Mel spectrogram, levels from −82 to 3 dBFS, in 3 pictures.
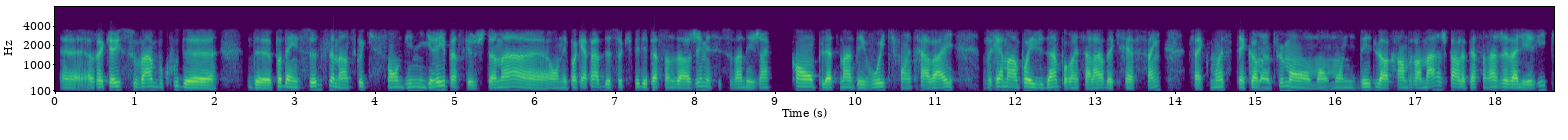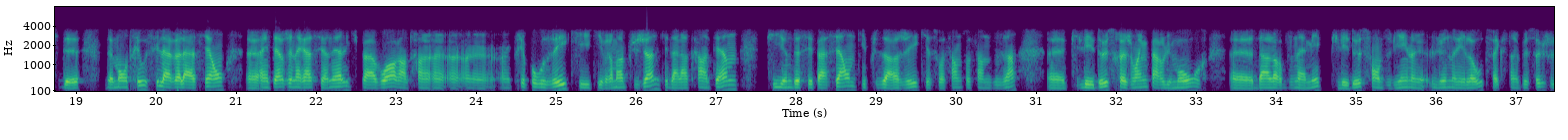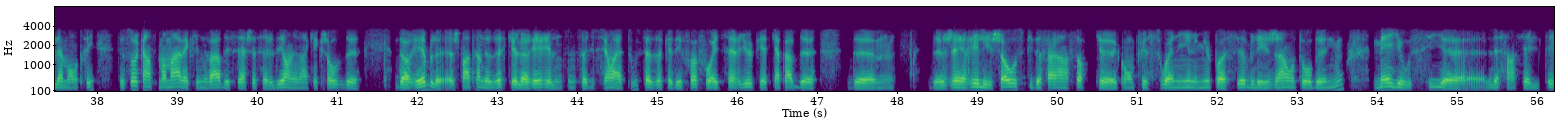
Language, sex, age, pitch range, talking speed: French, male, 20-39, 105-120 Hz, 230 wpm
